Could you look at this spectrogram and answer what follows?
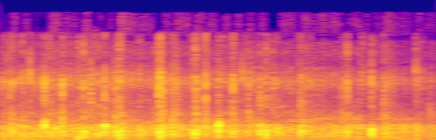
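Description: Audience applause at a poetry gathering (kavi sammelan) in Katihar, Bihar: a dense, steady burst of many hands clapping, loud and close, with crisp individual claps standing out and no voices above it.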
